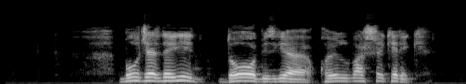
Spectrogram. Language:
Kyrgyz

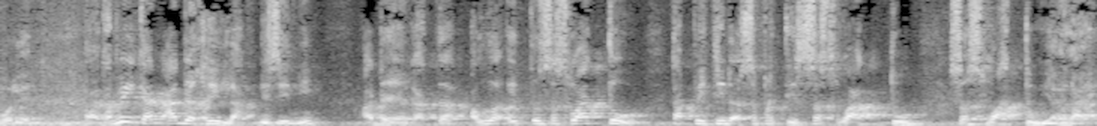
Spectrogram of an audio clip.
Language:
Malay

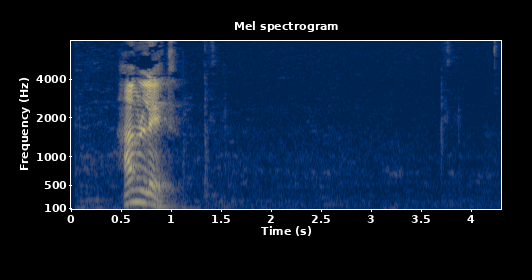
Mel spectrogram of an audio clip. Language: Occitan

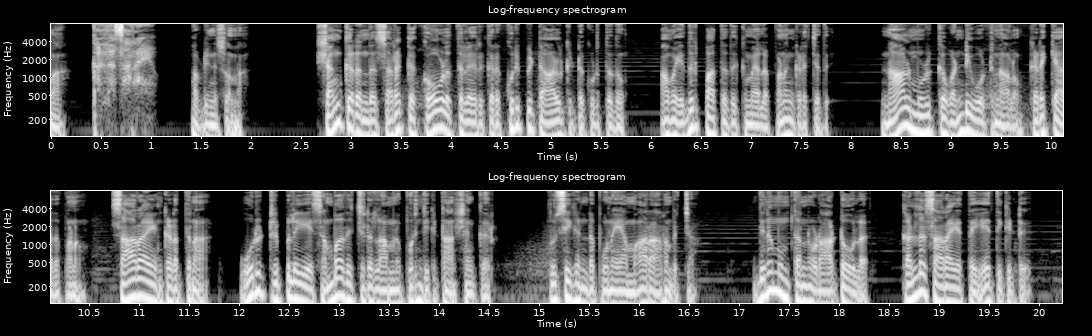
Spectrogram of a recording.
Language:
Tamil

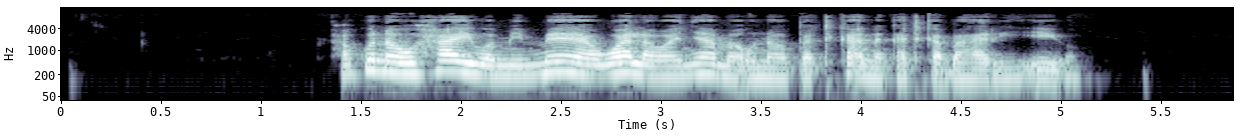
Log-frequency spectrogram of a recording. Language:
Swahili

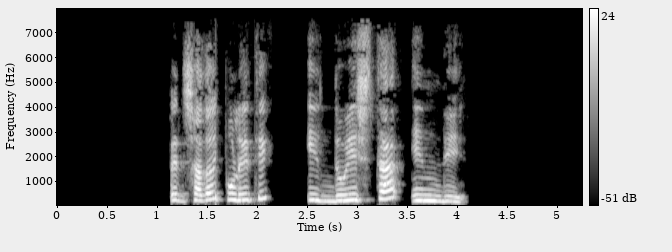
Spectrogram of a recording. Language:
Catalan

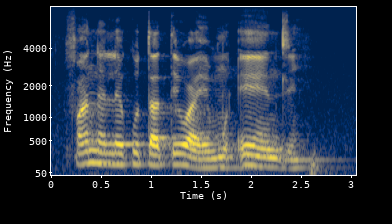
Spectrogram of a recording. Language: Tsonga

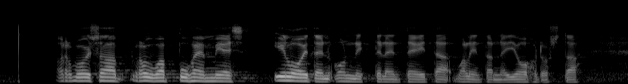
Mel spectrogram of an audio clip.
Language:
Finnish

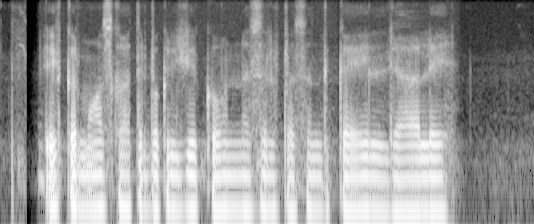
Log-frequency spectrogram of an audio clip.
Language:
Bhojpuri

